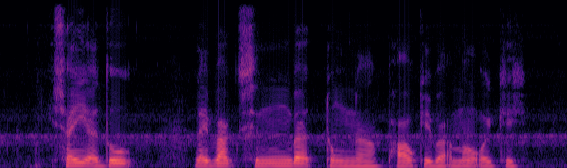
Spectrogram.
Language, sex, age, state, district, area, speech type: Manipuri, male, 18-30, Manipur, Kangpokpi, urban, read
